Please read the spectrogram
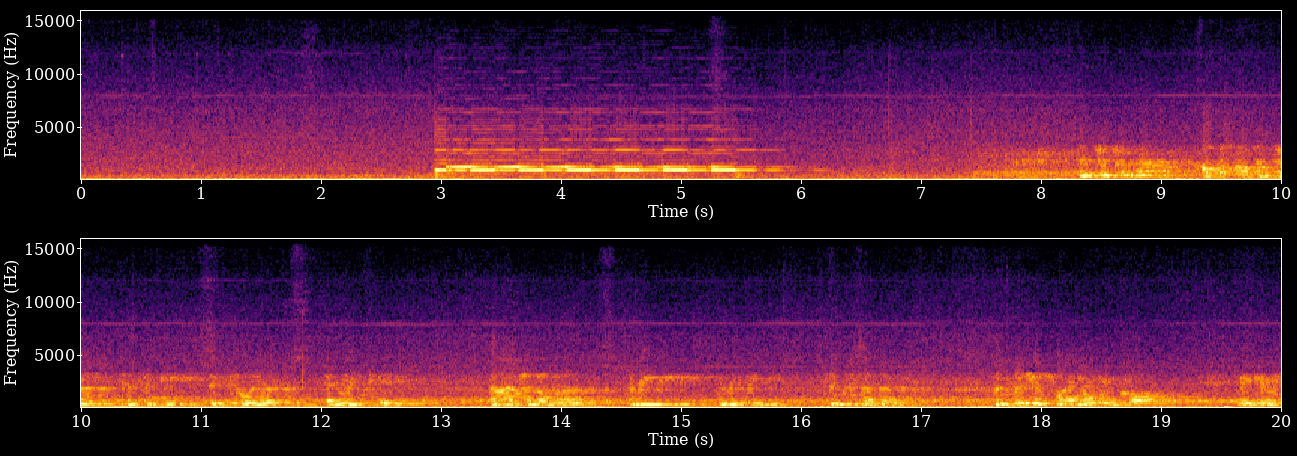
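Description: Police radio dispatch for an officer's end-of-watch call: a steady two-pitch alert tone sounds for about three seconds, then a dispatcher's voice comes over the radio with a thin, narrow-band sound. A steady low rumble runs underneath.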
